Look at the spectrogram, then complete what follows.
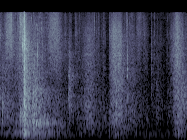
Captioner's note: box thudding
